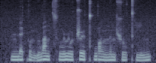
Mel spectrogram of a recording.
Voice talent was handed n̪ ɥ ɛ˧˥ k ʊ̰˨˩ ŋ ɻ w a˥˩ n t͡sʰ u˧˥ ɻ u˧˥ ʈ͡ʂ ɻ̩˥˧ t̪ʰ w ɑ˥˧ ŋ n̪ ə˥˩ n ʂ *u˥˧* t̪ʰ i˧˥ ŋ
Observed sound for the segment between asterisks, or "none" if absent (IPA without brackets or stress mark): u˧˥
